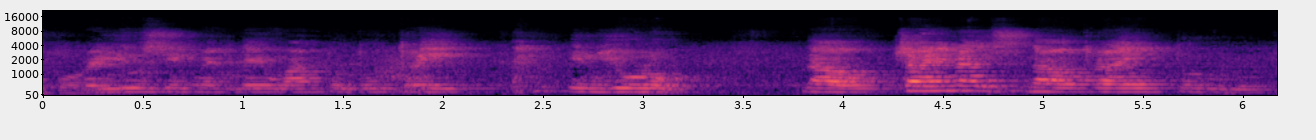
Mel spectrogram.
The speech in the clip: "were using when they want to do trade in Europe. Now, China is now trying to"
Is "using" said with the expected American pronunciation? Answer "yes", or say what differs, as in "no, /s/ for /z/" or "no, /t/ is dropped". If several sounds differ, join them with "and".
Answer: no, /s/ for /z/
